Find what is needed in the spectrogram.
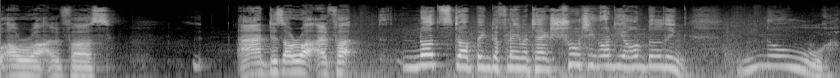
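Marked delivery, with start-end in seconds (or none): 2.4-8.3 rising excited shout. Real, not acted. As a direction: caster erupting over the play. Caster reacting to a big play.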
